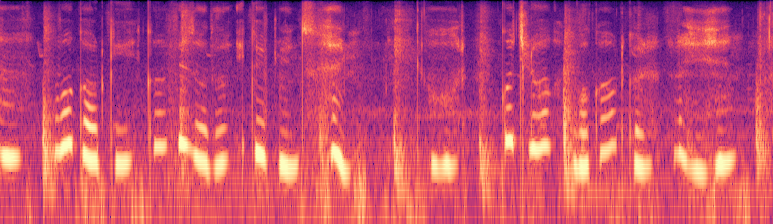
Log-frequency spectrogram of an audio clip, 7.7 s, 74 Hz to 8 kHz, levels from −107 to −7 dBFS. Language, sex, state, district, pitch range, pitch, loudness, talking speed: Hindi, female, Himachal Pradesh, Shimla, 255-360 Hz, 295 Hz, -16 LUFS, 100 wpm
